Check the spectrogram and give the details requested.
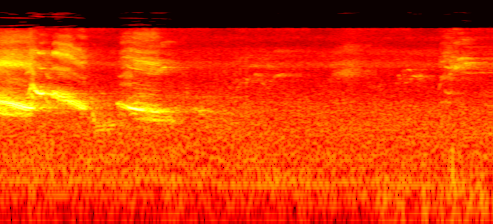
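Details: Australian magpies singing at Coffs Harbour, Australia: two loud warbled, descending whistled phrases in the first two seconds, then a quiet stretch with a faint phrase near the end.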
